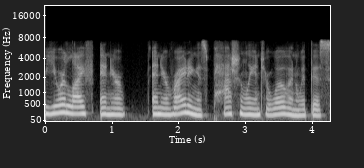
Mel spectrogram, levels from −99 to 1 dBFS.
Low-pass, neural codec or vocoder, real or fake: 7.2 kHz; none; real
